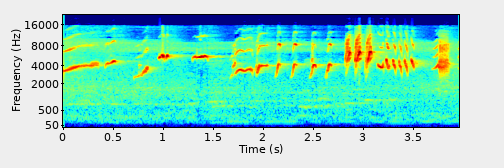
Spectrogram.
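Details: Yellow-stripe buxtomi white-eye: high twittering song of short upslurred notes that speeds into a dense, fast trill of bright chirps near the end, with faint background hum.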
